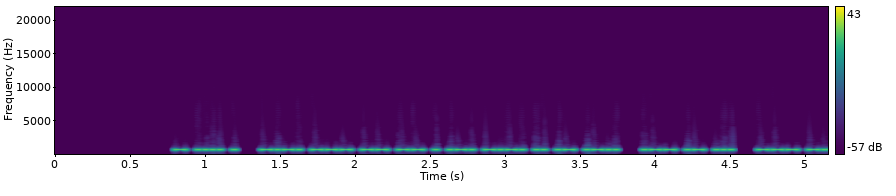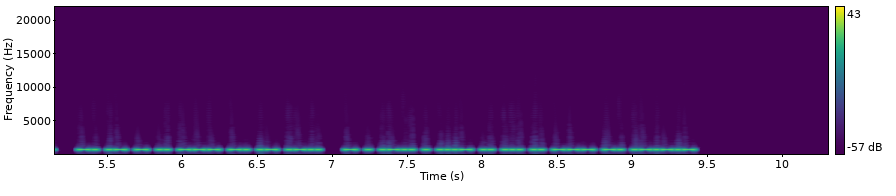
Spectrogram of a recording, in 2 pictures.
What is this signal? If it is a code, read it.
Morse code, heard as a keyed tone, about 49 wpm, 700 Hz. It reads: THE COMMERCIAL WAS ON NATIONAL TELEVISION.
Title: Sentences from Top 1000 Words - Review Part 5 - 50wpm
